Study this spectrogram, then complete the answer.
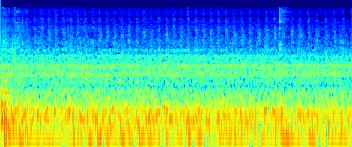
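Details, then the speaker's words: Ford Mustang misfiring: a loud, lumpy engine with an uneven low rumble and stumbling beats instead of a smooth hum, with a strong fuel smell and a large loss of power after it misfired while accelerating. "I'm over here super loud and misfiring so much oh my god guys just when I thought my car was good it frickin turns out bad"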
